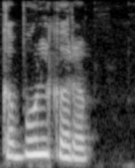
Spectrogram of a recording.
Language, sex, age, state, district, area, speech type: Goan Konkani, female, 30-45, Goa, Canacona, rural, read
